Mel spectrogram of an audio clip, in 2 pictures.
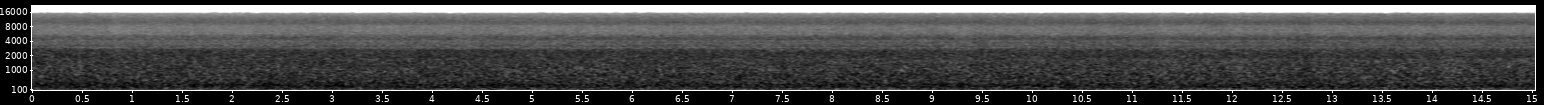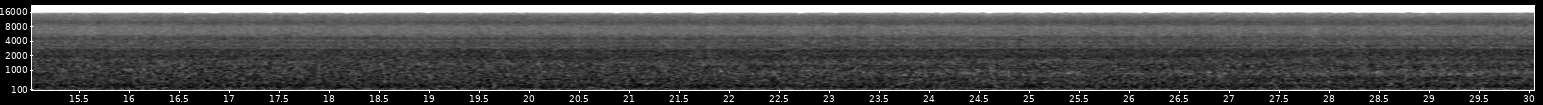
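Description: Hara Fudo Falls, a tall waterfall, plunging into its pool in a steady, unbroken rush of falling water.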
